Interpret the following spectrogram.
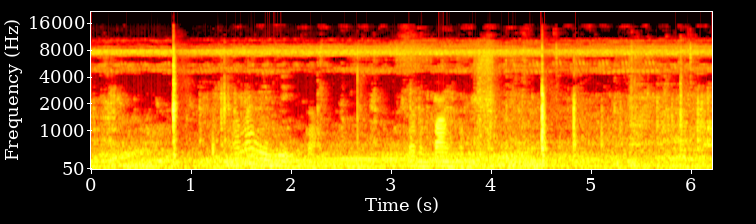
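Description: A steady high-pitched insect chorus, with two sharp clicks, one about a second in and one near the end.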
